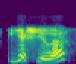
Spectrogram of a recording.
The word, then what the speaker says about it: Yeshua: you say Yeshua how do you say it Yeshua uhhuh uh let me know a coup that's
